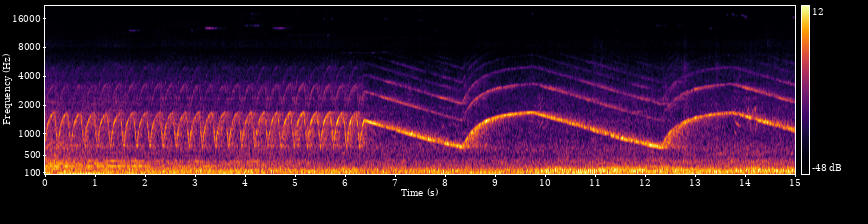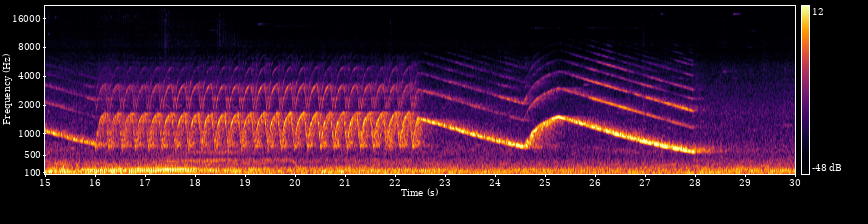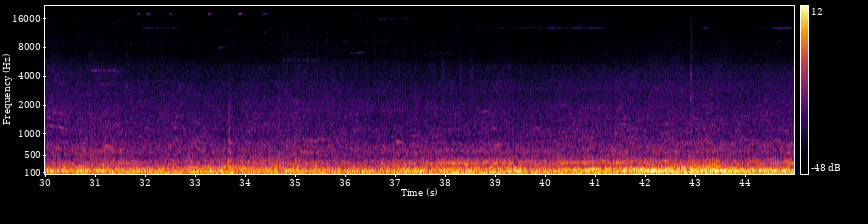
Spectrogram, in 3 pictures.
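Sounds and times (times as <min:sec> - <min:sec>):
ambulance siren wailing: 0:00.0 - 0:28.6
engine and road rumble: 0:00.0 - 0:44.9.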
